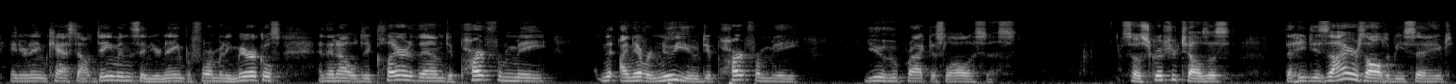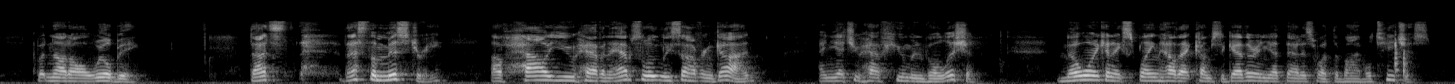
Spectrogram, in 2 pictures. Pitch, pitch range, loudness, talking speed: 155 Hz, 140-180 Hz, -23 LUFS, 170 wpm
